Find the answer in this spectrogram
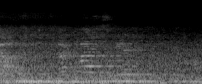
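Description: A low-pitched voice speaks briefly over a steady low rumble of street traffic.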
